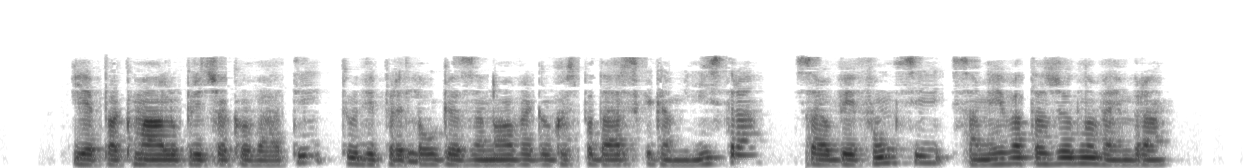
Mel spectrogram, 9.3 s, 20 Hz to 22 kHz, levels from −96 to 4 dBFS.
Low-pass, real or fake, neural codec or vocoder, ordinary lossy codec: 5.4 kHz; real; none; AAC, 24 kbps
